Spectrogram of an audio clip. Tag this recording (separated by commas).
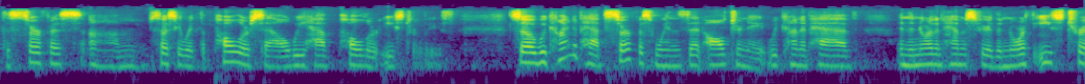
Speech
